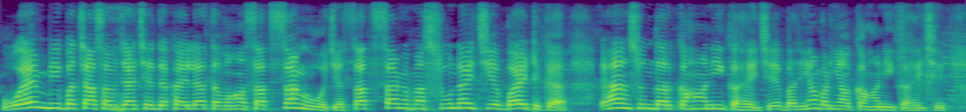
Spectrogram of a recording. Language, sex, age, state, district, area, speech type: Maithili, female, 45-60, Bihar, Purnia, rural, spontaneous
